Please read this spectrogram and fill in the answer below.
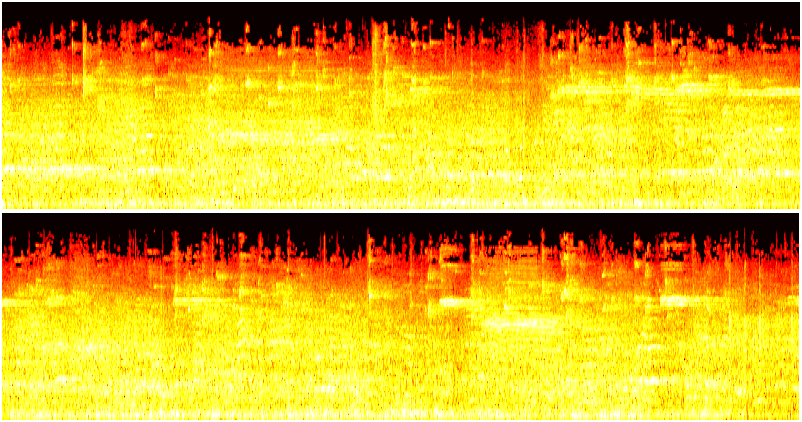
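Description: A basketball dribbling and bouncing on a hardwood gym floor, with the chatter of players and spectators in a large gym throughout.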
